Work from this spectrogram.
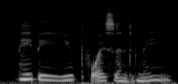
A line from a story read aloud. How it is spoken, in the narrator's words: she laughs weakly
